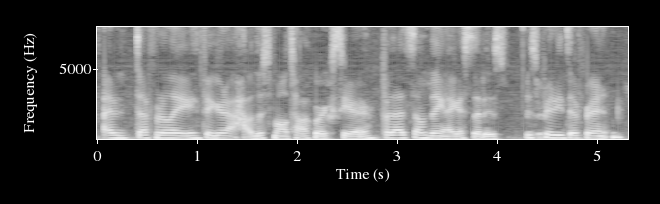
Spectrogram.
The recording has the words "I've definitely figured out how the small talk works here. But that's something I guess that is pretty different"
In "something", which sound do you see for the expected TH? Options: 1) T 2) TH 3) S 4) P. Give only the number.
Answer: 2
